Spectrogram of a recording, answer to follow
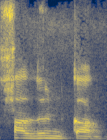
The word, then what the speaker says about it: Falun Gong: It's pronounced Falun Gong, also known as, yes, Falun Gong, or Falun Dafa is the other name.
